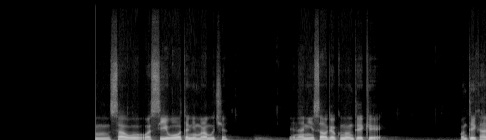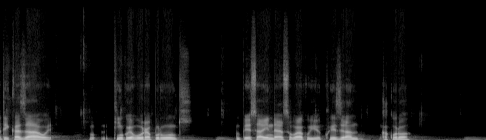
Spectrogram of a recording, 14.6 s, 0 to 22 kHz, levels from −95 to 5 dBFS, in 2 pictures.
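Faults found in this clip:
Cut-off start, speech. Digital silence 0.00 to 1.44 s, then sound enters abruptly mid-utterance at 1.44 s with no attack or fade-in. Probable component: capture or stream start logic. Recording began after the talker had already started, truncating the opening.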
